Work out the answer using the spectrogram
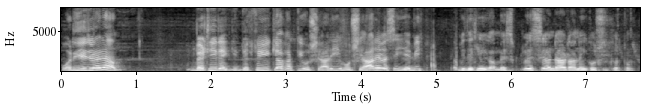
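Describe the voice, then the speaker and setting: A man's voice: sits high, a little fast, a little hiss or hum. A man vlogging about his pet hens outdoors on a phone camera, talking casually and chattily to his viewers. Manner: chatty, keeps addressing friends, excitable around the hen. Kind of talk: casual vlog commentary. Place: outdoors with chickens.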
